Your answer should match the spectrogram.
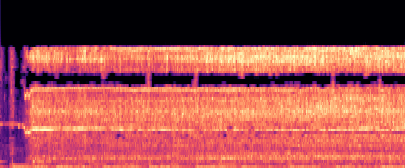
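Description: A power drill starts up about a quarter-second in and runs steadily with a thin high whine, spinning the frame basket of a homemade honey extractor, over background music.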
